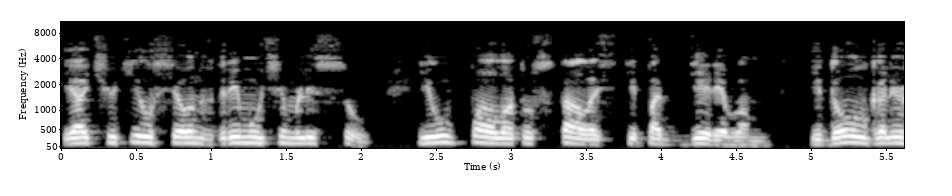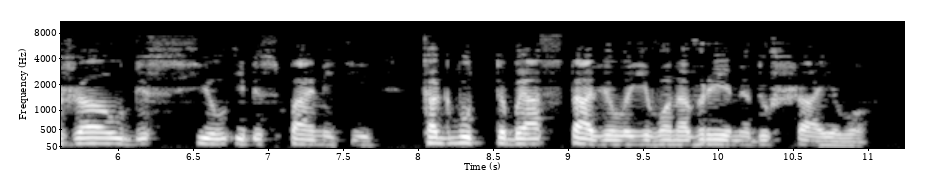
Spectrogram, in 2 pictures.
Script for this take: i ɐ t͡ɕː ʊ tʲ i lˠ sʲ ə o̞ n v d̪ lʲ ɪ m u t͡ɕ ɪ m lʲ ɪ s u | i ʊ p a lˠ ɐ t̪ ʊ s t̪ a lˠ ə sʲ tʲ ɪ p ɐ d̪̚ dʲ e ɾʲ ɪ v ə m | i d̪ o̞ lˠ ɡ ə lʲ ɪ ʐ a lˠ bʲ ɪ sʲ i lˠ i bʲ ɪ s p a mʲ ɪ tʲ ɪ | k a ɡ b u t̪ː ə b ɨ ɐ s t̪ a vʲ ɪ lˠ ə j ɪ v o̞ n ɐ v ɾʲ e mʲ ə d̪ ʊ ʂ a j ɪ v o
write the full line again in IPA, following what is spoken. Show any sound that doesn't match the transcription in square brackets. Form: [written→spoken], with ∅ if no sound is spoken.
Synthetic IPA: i ɐ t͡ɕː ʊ tʲ i lˠ sʲ ə o̞ n v d̪ [lʲ→ɾʲ] ɪ m u t͡ɕ ɪ m lʲ ɪ s u | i ʊ p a lˠ ɐ t̪ ʊ s t̪ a lˠ ə sʲ tʲ ɪ p ɐ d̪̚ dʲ e ɾʲ ɪ v ə m | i d̪ o̞ lˠ ɡ ə lʲ ɪ ʐ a lˠ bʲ ɪ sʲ i lˠ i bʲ ɪ s p a mʲ ɪ tʲ ɪ | k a ɡ b u t̪ː ə b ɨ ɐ s t̪ a vʲ ɪ lˠ ə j ɪ v o̞ n ɐ v ɾʲ e mʲ ə d̪ ʊ ʂ a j ɪ v o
